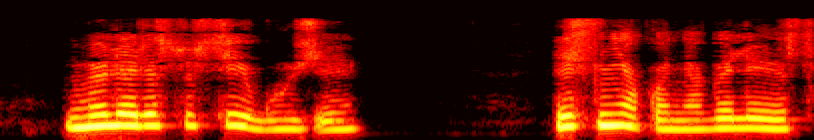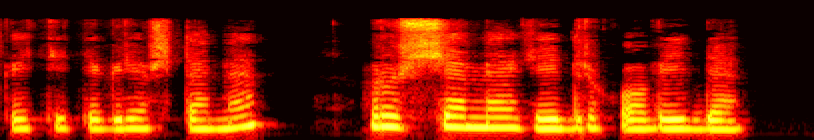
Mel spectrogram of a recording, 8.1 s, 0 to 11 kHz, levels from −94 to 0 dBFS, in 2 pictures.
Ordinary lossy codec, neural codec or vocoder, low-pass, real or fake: AAC, 32 kbps; none; 7.2 kHz; real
